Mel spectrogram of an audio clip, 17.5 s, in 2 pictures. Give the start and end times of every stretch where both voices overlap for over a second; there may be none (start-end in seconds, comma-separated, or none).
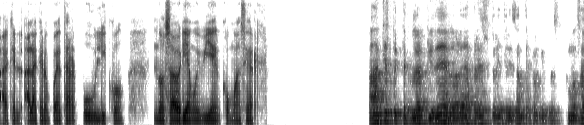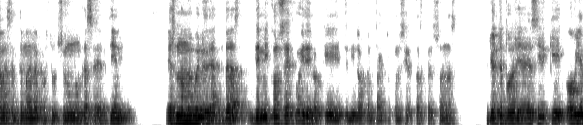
none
